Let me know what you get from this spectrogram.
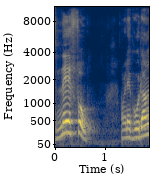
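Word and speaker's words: νήφω: The transliteration, the pronunciation. Strong's G 3525. NAFO. Right. So it's NAFO.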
